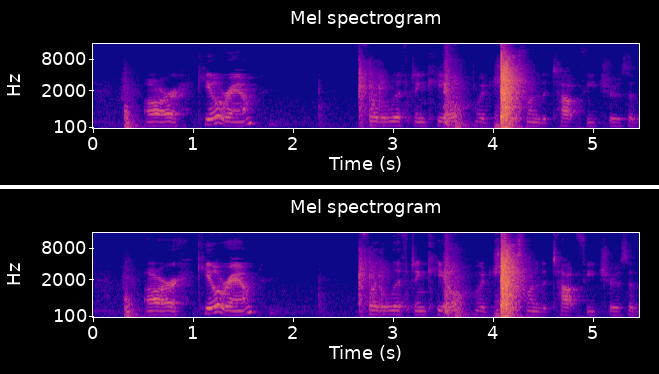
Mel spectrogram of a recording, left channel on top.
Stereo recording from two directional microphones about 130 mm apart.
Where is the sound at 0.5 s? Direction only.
25° right (ahead or behind).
